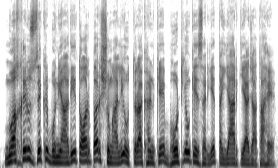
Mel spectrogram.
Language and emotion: Urdu, neutral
